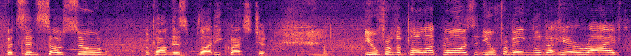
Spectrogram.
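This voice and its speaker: Man acting a very high-voiced grieving loyal friend. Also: level tone, normal speed, noisy background. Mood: solemn, firm. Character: grieving loyal young friend of a dying prince. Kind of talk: Shakespearean stage acting.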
